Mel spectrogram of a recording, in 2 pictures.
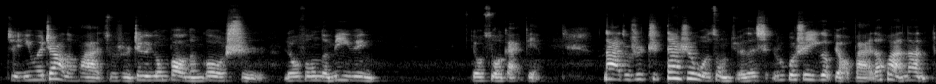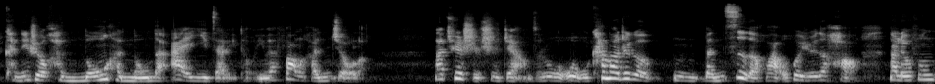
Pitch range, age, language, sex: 200-325 Hz, 30-49, Chinese, female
